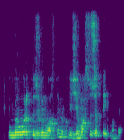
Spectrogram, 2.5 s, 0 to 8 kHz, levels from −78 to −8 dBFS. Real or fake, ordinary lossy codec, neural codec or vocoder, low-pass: real; none; none; 7.2 kHz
